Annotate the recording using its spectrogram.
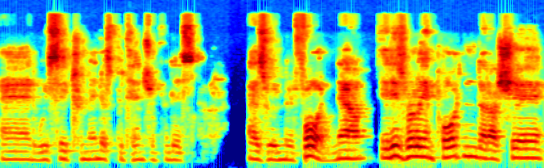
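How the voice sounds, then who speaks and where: A man talks at a fairly quick pace with a fairly high pitch. His voice is somewhat breathy and his intonation fairly even. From Australia. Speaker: crypto investment presenter. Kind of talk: sales pitch. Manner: hesitant, with fillers.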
